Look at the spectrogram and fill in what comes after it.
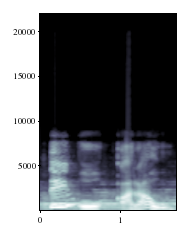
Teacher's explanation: It's almost always used as grammatical particle, not as a word by itself. Even though we write it as wo, we usually pronounce it simply as o.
